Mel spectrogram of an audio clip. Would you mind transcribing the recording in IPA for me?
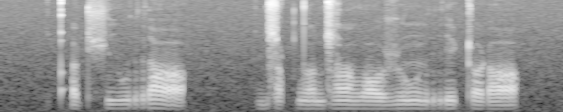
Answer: qʼ a ʈ ʃ i u̯ r ɑ | ɖ͡ʐ a ʈ dˤ ɑ̃ ɖ͡ʐ ɑ̃ ðˤ o u̯ ʐ ũ r i ʈ ɔ ɽ ɑ

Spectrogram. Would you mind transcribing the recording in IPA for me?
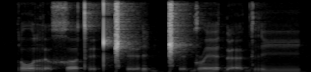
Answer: ɾ o r ə̰ x ə tʼ ḛ t ǁʰ ḛ ɾ i ɡ ǁʰ ḛ ɡ ɹ e ɗ ɛ̰ ɡ r i

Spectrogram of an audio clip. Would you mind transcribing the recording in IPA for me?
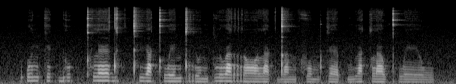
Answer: ʔ u˥˩ n k e˥˩ k̚ b uː˥˩ k̚ pʰ l ɛː˥˩ d ɯ˦˥ k̚ tʰ i˧ a̯ kʰ w e˦˥ n t r u˩˦ n p l u˥˩ a̯ r ɔː˧ l a˨˩ k̚ d a˩˦ n f o˨˩ m k ɛː˨˩ p̚ ŋ ɯ˧ a̯ k l a˦˥ w kʰ w eː˧ w

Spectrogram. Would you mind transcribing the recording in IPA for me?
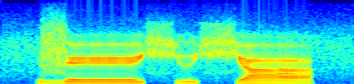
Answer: z eː ç ɨ ç a

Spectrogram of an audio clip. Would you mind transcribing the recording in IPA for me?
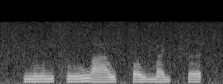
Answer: n̪ uː˨˧ n f uː˨˥ w aː˨˥ w pʰ o˨˧ w m ɐ˨ j pʰ ɵ˨˥ t̚

